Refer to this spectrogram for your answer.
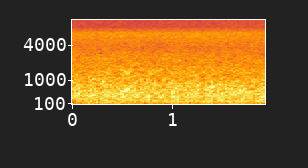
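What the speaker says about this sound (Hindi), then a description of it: "नीचे गिरता हुआ साफ शफाफ पानी खूबसूरत आवाज़ के साथ आपको इंतहाई लुभाएगा।" Clear water plunging roughly 100 feet at the Ghrata waterfall in Kashmir, a dense, even roar that stays steady and close, with no voices.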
